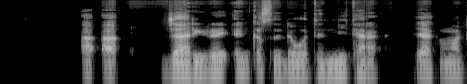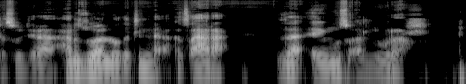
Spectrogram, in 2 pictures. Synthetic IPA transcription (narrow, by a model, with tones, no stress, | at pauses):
ʔaː˨ʔa˨ | d͡ʒaː˨ɾiː˨ɾɐ˦jjɐ˦ŋkʼɐ˦sɐ˦rda˨wɐ˦tɐ˨nːiː˦tʰɐ˦ɾa˨ | jaː˦kaː˨maː˦ta˨su˨d͡ʒɪ˦ɽaː˨ha˦rzʊ˦waː˨loː˦kɐ˨t͡ʃɪ˦nda˨ʔa˦ka˨sʼaː˦ɽa̰ː˨ | zaː˦ʔa˨ji˦mʊ˦su˨ʔa˨lːuː˦ɾaː˨r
